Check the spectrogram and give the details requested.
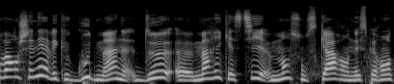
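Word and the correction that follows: Mention-Schaar: Et donc j'ai écorché son nom. On dit mention char.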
